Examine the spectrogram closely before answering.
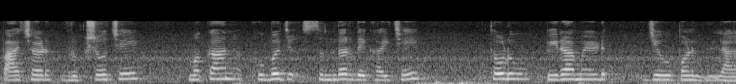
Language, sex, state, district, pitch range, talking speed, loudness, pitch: Gujarati, female, Gujarat, Valsad, 210-250 Hz, 120 wpm, -16 LUFS, 225 Hz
